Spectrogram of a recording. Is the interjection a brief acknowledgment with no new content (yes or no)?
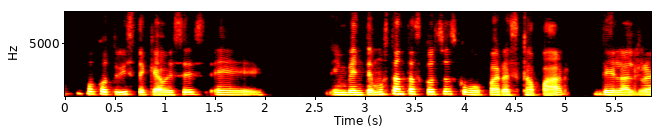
yes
